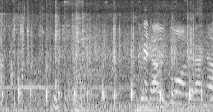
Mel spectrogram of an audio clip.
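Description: Carriage horse's hooves clip-clopping at a walk, a steady run of knocks on the road. Near the end a high, sliding voice sounds over the hooves.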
